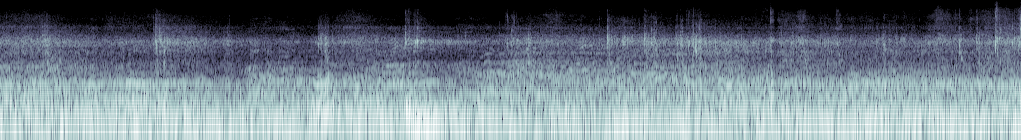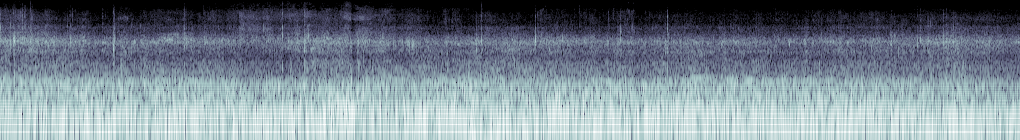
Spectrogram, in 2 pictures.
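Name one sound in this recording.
Skate blades scrape and carve across ice in a large echoing arena.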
